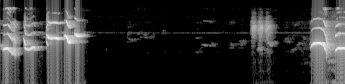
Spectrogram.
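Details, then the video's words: Oriental magpie-robin (kacer) giving brief gacor song: a quick run of clear whistled, slurred notes, a long silence with a faint chirp, then a short loud whistled phrase returns. "KACER GACOR NGEPLONG NAFAS PANJANG"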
